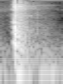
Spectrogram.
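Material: Metal.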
